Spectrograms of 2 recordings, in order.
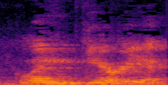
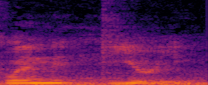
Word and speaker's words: Glen Garioch: in it uh but this is Glen giri Glen gak is how it reads but it's pronounced Glen giri uh this is the Renaissance it's an 18-year-old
